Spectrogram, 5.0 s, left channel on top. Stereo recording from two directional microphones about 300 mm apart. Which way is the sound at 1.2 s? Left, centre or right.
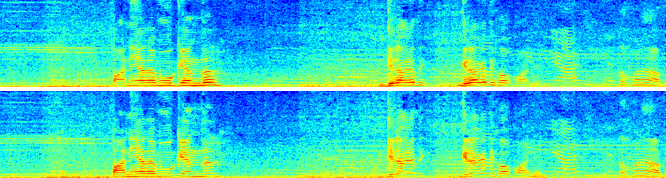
Left.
